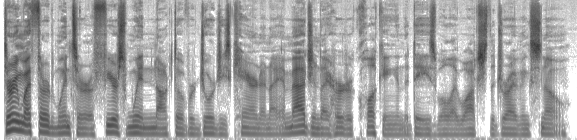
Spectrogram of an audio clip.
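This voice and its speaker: A man narrating a first-person audiobook in a measured, wry, deadpan way. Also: on the low side, smooth, no room sound, studio quality.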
